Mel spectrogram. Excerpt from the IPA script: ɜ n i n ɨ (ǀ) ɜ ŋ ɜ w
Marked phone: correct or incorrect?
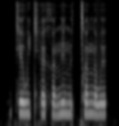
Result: correct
